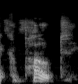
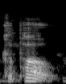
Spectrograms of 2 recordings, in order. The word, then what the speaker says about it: capote: But according to one person in a video, because capote is a French word, the T is silent. So a lot of people say capote, but it's capote.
